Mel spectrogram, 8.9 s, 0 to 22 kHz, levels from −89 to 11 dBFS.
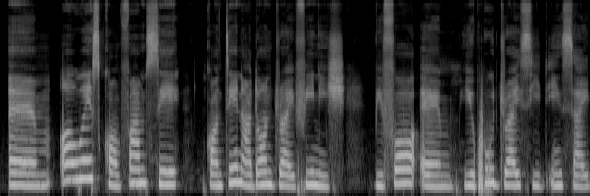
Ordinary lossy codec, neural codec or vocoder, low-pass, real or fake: none; vocoder, 48 kHz, 128 mel bands, Vocos; none; fake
